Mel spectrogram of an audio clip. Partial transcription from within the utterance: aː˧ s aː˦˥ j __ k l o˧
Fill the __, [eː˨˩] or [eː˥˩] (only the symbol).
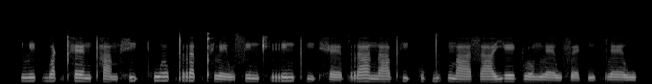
eː˥˩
